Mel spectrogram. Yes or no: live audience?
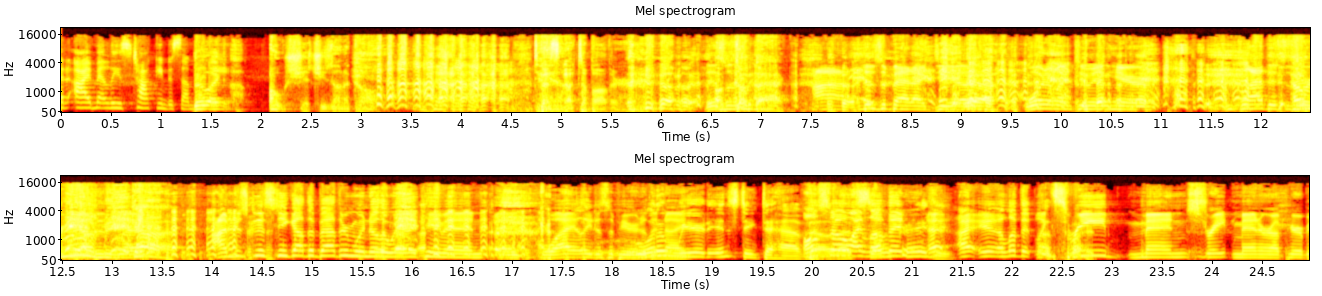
yes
